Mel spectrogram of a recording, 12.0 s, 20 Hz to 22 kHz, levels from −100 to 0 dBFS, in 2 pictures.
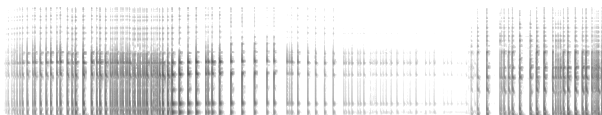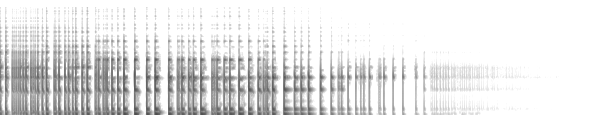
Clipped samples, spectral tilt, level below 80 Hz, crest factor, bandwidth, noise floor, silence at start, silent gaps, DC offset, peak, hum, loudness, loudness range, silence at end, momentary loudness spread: under 0.1%; -5 dB/octave; -50 dBFS; 30 dB; 17 kHz; under -90 dBFS; 0.3 s; 2.37-2.41 s, 2.48-2.66 s, 2.78-2.86 s, 3.03-3.07 s, 3.39-3.43 s; under 0.1%; -12 dBFS; none; -40 LUFS; 11 LU; 2.15 s; 18 LU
